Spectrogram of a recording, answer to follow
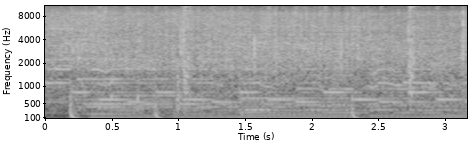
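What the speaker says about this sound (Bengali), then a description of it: "দিয়ে দেবো দুটো কুচিয়ে রাখা টমেটো এটাও একটু ভেজে দেবো" Chopped tomatoes and onions fry in a pan with a steady, dense sizzle throughout, close and loud, with a few faint knocks from the utensil and no voices.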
